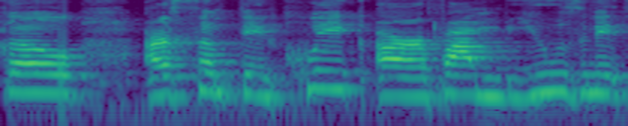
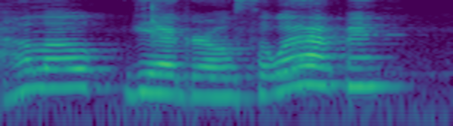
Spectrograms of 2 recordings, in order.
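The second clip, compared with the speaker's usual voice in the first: sudden calm, settled, easy phone voice; 4 semitones higher than usual. Turning back to the phone after going off: imitating her own sudden calm. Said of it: "two seconds later you be calm".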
